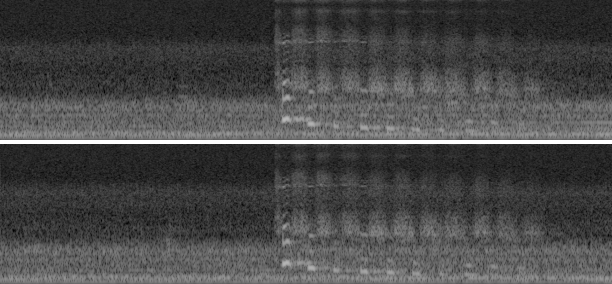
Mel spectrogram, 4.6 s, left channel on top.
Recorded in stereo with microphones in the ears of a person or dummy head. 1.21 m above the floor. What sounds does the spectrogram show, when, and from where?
2.1 s laughter: 10° left (ahead or behind), 1.6 m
